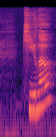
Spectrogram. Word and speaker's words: kilo: they come together and the hard K sounds are to the left kilo and deca also don't forget that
